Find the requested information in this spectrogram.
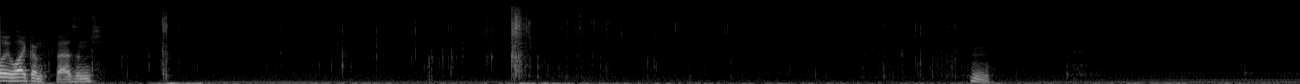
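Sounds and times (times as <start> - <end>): foil wrapper crinkling and tearing: 0.9 - 10.4.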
